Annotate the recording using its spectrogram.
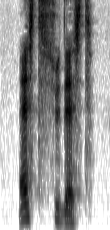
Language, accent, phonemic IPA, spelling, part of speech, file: French, France, /ɛst.sy.dɛst/, est-sud-est, noun, LL-Q150 (fra)-est-sud-est.wav
- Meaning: east-southeast (compass point)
